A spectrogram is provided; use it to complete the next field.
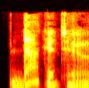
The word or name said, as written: ducatoon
